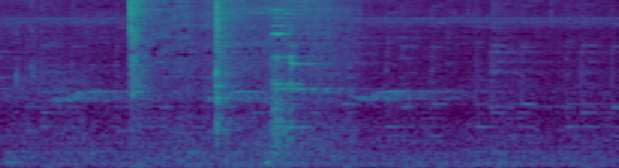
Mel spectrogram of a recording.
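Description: A match struck on the side of its matchbox: one sharp scrape about a second in, then two shorter scratches, over quiet background music.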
